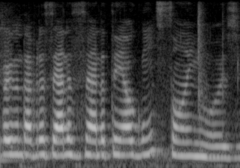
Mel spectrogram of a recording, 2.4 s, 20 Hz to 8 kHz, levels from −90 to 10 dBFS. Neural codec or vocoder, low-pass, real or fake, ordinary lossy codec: none; none; real; none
